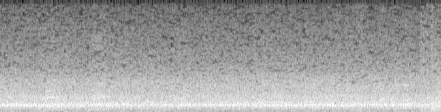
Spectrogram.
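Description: Video-game football stadium crowd of Ohio State Buckeye fans roaring on third down, a steady, dense wash of cheering noise that stays constant throughout.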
